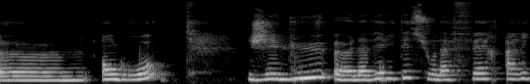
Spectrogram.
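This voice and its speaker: A woman speaks with a dark, mellow tone at a fairly high pitch, her pitch moving in an ordinary way. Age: 20s. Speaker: book vlogger. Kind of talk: casual vlog talk. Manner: hesitant with many fillers.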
